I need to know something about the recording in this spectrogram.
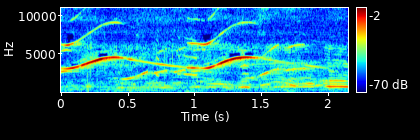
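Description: A high whistle gliding up and falling back twice, over shouting voices.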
